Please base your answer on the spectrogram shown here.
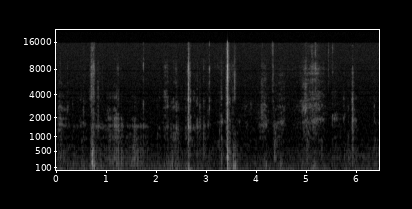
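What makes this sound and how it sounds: A metal utility knife blade shaves and scrapes along the edge of a solid, hand-sized Ivory bar of soap with a gold glitter coating and white inside. Quiet, gritty crunching scrapes are broken by four sharp, short cuts with almost no ring.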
